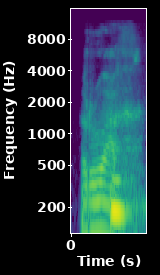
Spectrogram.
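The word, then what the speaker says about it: רוח: 그래서 읽는 순서도 루아흐 이렇게 읽습니다. 루아흐. 됐죠? 루하가 아닙니다. 루하가 아니에요. 네. 루아흐입니다. 루아흐. 네. 근데 이제 옛날 우리 주석서들 보면 이걸 루하 이렇게 표기한 루하를 그런 돼. 책들이 꽤 있습니다. 근데 루아흐가 맞는 겁니다.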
